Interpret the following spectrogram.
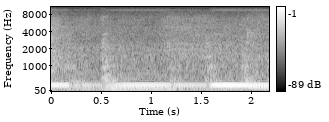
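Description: Electric guitar through a small amplifier, holding sustained low notes that ring steadily, picked again about a second and a half in.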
